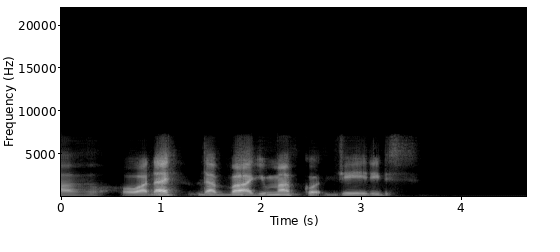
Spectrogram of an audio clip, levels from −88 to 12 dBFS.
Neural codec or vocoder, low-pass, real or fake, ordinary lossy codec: codec, 16 kHz, about 1 kbps, DyCAST, with the encoder's durations; 7.2 kHz; fake; AAC, 48 kbps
